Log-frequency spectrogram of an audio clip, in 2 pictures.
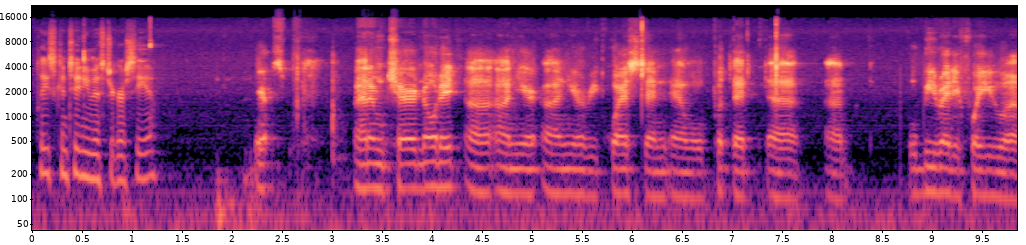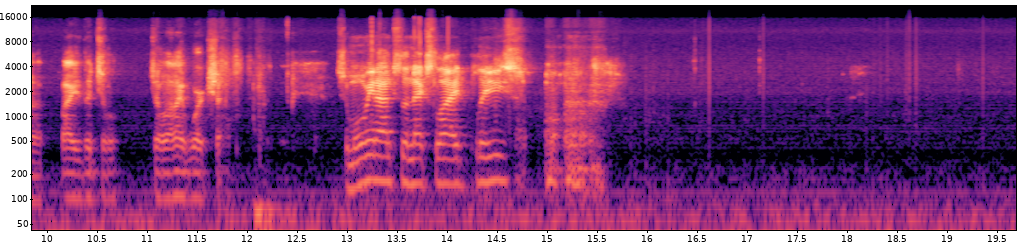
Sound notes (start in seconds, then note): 14.9 clears throat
